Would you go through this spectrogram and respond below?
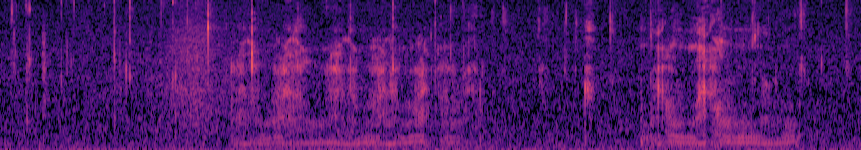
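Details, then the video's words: Pet cat unable to keep quiet while fed cat treats, producing odd noises compared to "yum yum yum." Wavering, low moaning hum rising and falling in short bursts, mixed with clicky chewing and crunching. "cat caught talking with his mouth full...Funny! (sounds like he is saying "yum yum yum")"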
